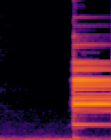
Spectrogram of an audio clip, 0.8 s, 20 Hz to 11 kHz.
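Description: A large solid forged steel V8 crankshaft stands on end on a shop floor, steadied by hand, and is struck once with a metal wrench in a ring test. After a low background rumble, the single strike gives a bright, bell-like tone centered near 2.9 kHz with clear high overtones. The ring sustains evenly to the end of the clip.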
